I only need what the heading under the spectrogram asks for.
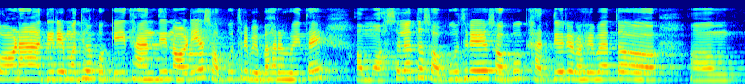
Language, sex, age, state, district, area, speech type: Odia, female, 18-30, Odisha, Khordha, rural, spontaneous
